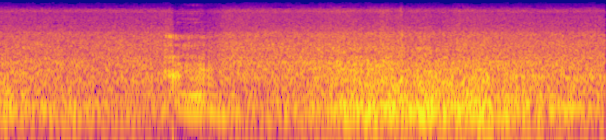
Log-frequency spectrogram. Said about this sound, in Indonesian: truk mulu lewat nih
